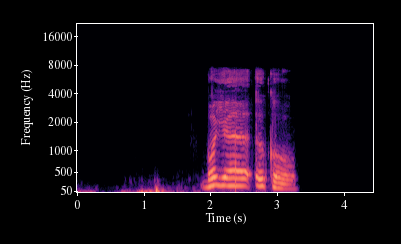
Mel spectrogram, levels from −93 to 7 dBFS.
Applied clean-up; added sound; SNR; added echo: neural mask model Resemble Enhance denoiser.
